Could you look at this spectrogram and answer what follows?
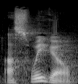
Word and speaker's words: Oswego: She certainly considers herself a Westerner, herself, having grown up in Portland and near Lake Oswego. Is that how you say it? Oswego. Oswego in Oregon, nearby the Latter-day Saint Portland Temple there.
